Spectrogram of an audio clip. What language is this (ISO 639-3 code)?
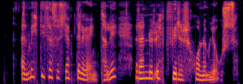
isl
